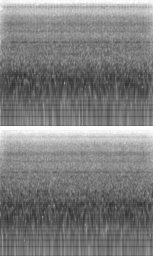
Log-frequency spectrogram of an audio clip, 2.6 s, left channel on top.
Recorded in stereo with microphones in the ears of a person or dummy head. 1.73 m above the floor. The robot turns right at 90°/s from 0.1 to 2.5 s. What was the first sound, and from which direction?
Only background noise.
